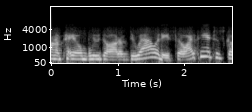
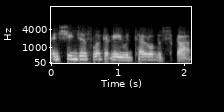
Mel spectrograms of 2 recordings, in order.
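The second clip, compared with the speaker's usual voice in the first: plain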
